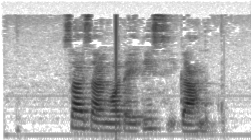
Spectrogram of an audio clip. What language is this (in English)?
Cantonese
